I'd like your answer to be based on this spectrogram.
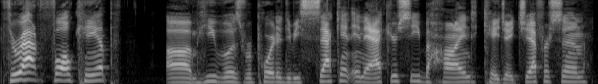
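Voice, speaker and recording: A man's voice: a little high, moderate pace, clean tone, dry recording, studio quality. Nasal-sounding man hosting a sports podcast. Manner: steady, stat-heavy analysis. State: under the weather. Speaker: podcast host. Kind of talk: sports preview monologue.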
